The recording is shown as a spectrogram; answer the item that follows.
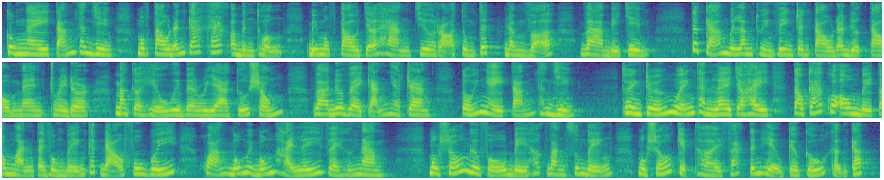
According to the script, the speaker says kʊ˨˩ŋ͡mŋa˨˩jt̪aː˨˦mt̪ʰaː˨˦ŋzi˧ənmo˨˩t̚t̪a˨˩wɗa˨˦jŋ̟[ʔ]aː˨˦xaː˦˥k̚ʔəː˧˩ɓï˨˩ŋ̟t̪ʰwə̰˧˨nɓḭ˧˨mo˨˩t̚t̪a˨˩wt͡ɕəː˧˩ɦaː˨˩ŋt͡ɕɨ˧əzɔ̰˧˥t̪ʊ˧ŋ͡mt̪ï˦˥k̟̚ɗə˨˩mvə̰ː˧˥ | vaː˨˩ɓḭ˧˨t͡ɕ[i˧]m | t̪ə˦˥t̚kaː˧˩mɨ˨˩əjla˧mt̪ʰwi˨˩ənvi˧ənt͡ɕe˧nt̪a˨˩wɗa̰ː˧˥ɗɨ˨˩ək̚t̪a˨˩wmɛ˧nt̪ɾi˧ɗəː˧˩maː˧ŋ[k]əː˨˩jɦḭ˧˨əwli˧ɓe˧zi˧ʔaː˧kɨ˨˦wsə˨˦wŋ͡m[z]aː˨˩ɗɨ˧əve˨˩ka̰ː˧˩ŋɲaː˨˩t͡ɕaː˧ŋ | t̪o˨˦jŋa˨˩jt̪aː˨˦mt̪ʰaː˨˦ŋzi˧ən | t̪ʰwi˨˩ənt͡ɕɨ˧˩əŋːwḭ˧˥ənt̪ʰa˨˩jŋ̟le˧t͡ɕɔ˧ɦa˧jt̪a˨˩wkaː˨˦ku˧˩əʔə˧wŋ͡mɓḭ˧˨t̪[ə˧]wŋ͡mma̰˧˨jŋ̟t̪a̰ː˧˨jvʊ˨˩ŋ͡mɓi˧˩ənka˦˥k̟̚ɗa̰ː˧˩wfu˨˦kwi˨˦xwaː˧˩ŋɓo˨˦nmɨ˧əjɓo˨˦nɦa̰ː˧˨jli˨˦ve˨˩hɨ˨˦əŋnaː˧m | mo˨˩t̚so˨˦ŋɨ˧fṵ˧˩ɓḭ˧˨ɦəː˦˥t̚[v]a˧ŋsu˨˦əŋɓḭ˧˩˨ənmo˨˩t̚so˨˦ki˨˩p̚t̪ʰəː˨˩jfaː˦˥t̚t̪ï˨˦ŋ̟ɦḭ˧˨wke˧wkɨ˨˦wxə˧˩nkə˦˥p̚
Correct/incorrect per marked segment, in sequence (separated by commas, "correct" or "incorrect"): incorrect, correct, correct, incorrect, correct, correct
